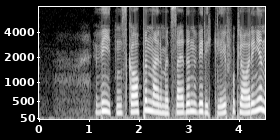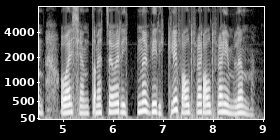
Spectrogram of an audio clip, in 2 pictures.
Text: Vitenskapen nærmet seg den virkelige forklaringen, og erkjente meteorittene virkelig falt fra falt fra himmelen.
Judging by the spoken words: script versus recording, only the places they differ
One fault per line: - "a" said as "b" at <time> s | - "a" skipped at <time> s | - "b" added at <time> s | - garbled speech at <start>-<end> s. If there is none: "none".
none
